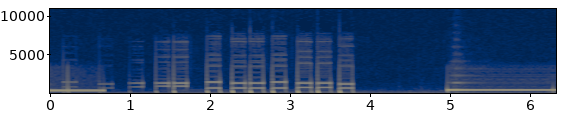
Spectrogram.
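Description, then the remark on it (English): A steady dial tone cuts off, then about a dozen quick touch-tone beeps are punched in an irregular rhythm, followed by a brief pause and a loud, sustained tone. “Did I dial it wrong? I dialed 355.”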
